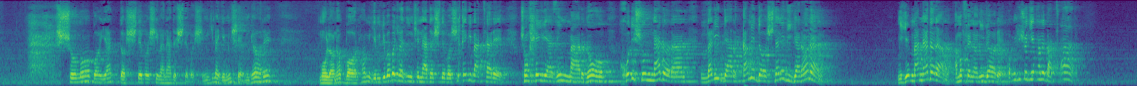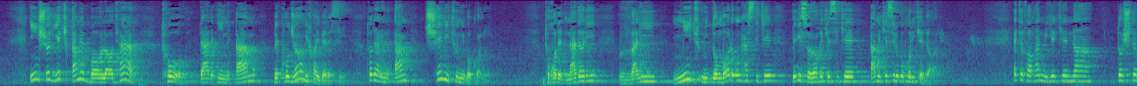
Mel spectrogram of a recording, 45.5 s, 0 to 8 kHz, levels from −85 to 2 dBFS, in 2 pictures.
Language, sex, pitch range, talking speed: Persian, male, 155-205 Hz, 120 wpm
